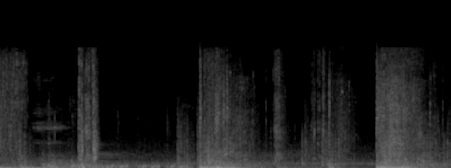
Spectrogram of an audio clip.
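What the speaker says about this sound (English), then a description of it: "I don't know what's going on with the explosions right now" Repeated explosion blasts and gunfire in the roguelike shooter Nuclear Throne Ultra Mod, with three loud bursts separated by busy, clattering game effects and no speech.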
